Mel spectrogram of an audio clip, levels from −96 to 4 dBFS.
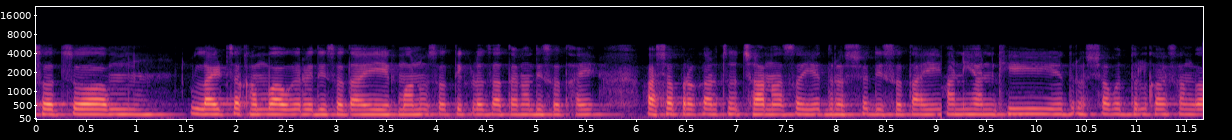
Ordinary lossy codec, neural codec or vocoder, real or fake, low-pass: none; none; real; 5.4 kHz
